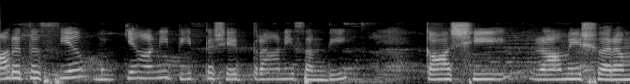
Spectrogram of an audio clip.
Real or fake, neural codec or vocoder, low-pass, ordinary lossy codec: real; none; 7.2 kHz; none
